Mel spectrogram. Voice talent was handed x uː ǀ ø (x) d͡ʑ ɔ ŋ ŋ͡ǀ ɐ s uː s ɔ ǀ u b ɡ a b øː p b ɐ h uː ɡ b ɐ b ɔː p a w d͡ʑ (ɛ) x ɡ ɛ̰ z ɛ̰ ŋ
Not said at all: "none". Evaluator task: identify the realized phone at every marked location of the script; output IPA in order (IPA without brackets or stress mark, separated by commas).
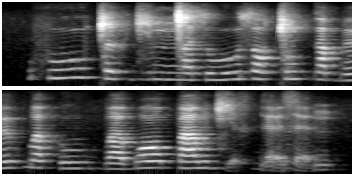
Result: x, ɛ̰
